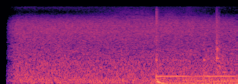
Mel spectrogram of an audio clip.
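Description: A steady, even hiss. About one and a half seconds in, a click sounds and a steady held tone begins.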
